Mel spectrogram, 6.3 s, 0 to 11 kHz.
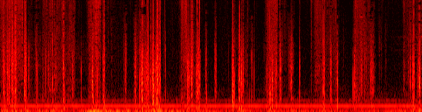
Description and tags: Snippets of digitized vinyl records recorded via USB. Those with IR in the names are or contain impulse response. Some may need editing or may not if you are experimenting. Some are looped some are not. All are taken from unofficial vintage vinyl at least as old as the early 1980's and beyond.
album, crackle, lofi, LP, noise, record, retro, surface-noise, turntable, vintage, vinyl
